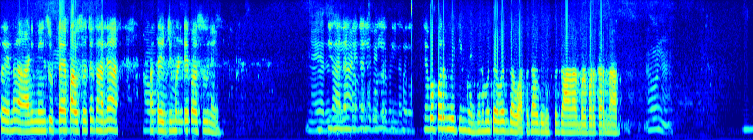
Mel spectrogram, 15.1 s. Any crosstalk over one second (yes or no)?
yes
